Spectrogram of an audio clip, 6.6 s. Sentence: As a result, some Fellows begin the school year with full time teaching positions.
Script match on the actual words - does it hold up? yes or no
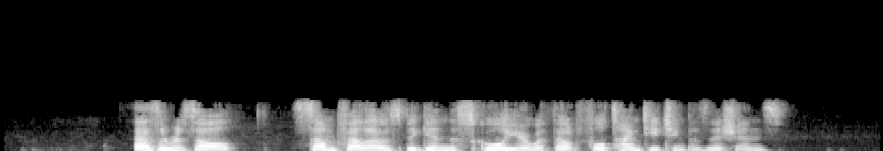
no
